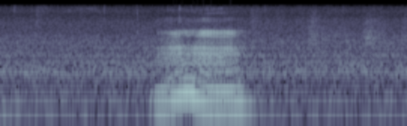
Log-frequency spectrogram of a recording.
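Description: A young woman hums with pleasure while eating.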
